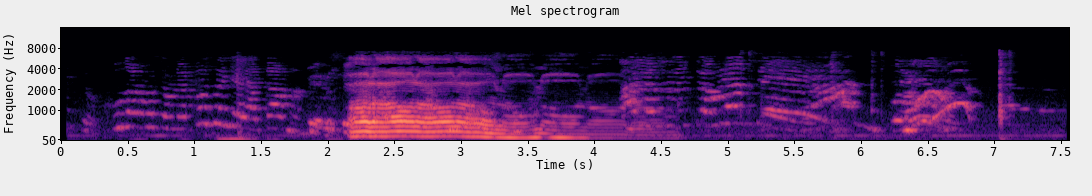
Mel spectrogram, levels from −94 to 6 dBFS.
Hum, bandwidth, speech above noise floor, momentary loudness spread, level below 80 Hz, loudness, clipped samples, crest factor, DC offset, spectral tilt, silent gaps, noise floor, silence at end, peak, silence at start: none; 7.4 kHz; 25 dB; 24 LU; -60 dBFS; -26 LUFS; under 0.1%; 22 dB; under 0.1%; -7.5 dB/octave; none; -48 dBFS; 0.4 s; -8 dBFS; 0.4 s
